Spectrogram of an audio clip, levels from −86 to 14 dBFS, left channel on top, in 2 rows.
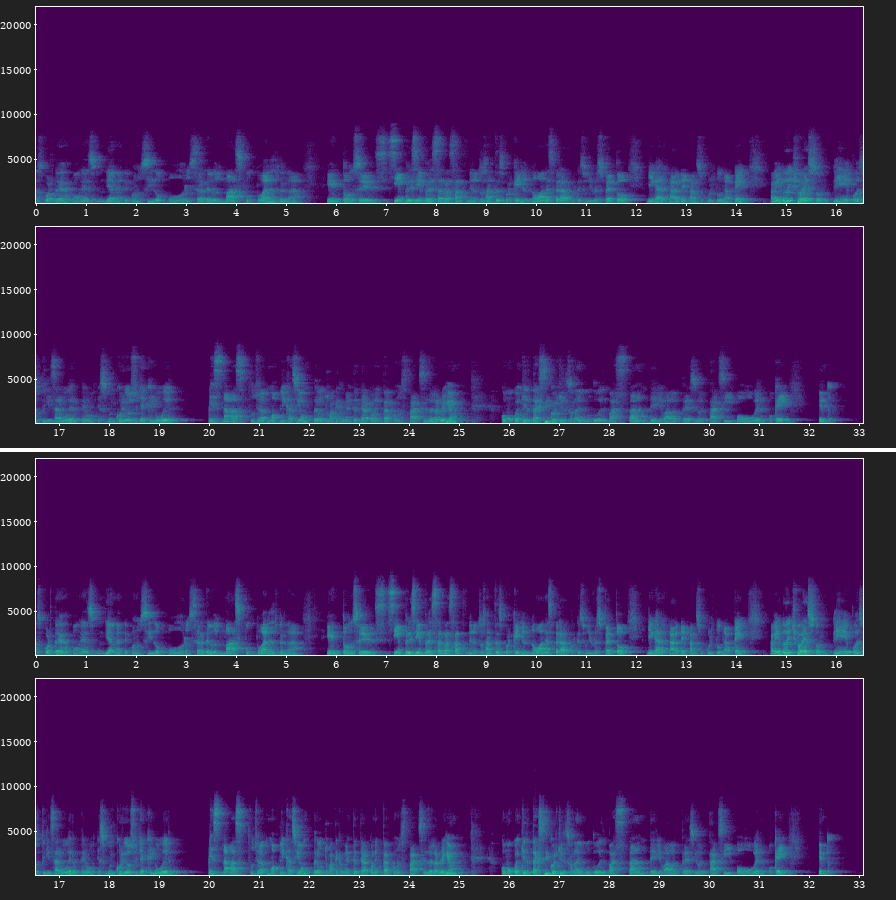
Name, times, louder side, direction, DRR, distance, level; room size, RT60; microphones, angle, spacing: voice 1, 0.0-5.5 5.8-19.2 20.0-25.0 25.2-25.5 25.9-31.8 32.2-32.4, right 2 dB, 50° right, 1 dB, 0.8 m, -30 dB
8.4 x 4.4 x 4.9 m, 0.76 s
head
